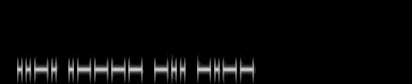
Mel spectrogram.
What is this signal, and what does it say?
Morse code, heard as a keyed tone, about 29 wpm, 700 Hz. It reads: F1DY
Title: DXCC-100 Call Signs - 4 Characters - 28wpm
